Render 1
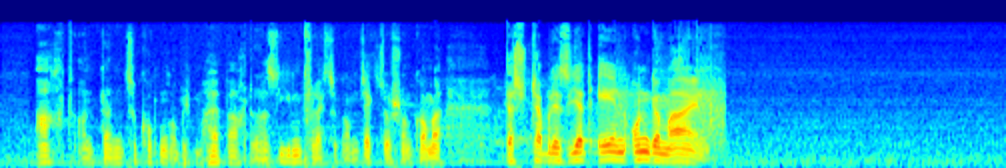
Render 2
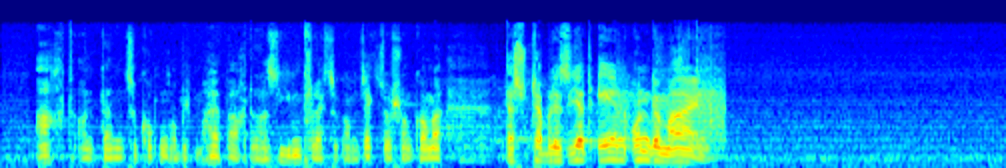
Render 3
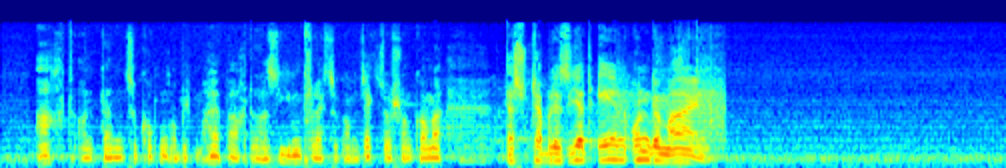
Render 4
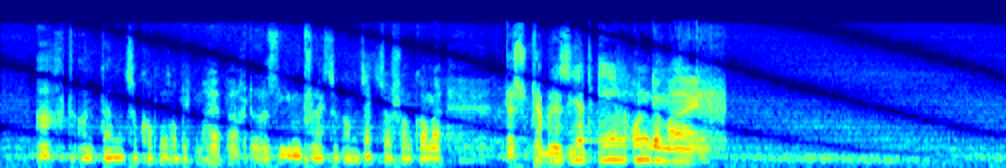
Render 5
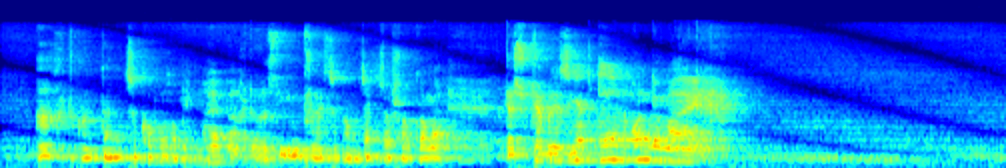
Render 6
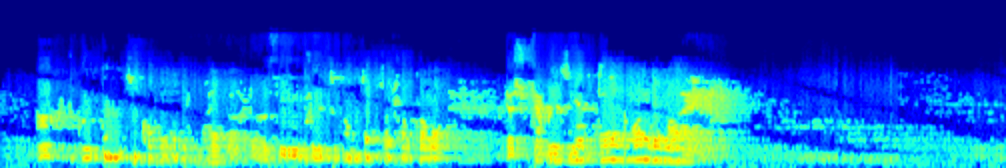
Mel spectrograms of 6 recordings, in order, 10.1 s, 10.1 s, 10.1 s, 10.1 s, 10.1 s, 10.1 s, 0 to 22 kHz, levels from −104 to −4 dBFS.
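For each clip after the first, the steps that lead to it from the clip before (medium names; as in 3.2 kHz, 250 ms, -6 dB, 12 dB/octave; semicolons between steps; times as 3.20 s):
comb 5.2 ms, depth 87%; trim -7.5 dB
peaking EQ 160 Hz +9.5 dB 1.4 oct; trim +3.5 dB
barber-pole phaser -0.42 Hz; trim -1.5 dB
compression 3:1, threshold -37 dBFS, peak gain reduction 9.5 dB; Schroeder reverb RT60 1.1 s, combs from 26 ms, DRR 4.5 dB; trim +2.5 dB
coarse spectral quantiser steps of 30 dB; resonant high shelf 4.7 kHz -12.5 dB, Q 1.5; trim +1 dB; Nellymoser 44 kbps 22.05 kHz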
